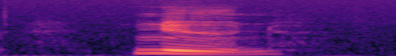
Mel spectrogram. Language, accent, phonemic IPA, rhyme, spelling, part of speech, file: English, US, /nun/, -uːn, noon, noun / verb, En-us-noon.ogg
- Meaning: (noun) The time of day when the Sun seems to reach its highest point in the sky; solar noon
